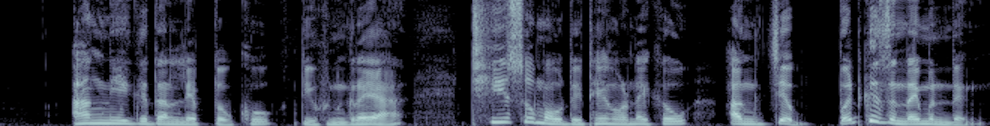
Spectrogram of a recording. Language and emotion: Bodo, happy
